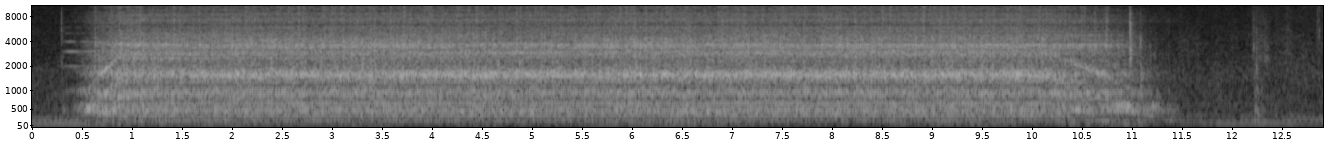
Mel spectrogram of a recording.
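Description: Allett 40-volt cordless cylinder mower with its aerator cassette fitted, the electric motor spinning the tine reel while the mower stands still. The whine rises in pitch as the reel spins up about half a second in, holds steady for about ten seconds, then falls away as it winds down near the end.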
